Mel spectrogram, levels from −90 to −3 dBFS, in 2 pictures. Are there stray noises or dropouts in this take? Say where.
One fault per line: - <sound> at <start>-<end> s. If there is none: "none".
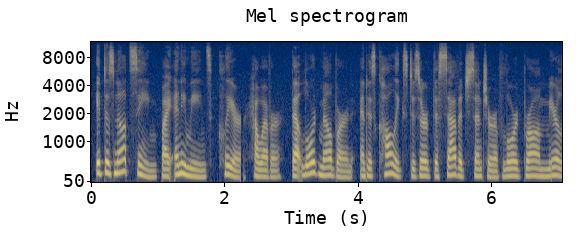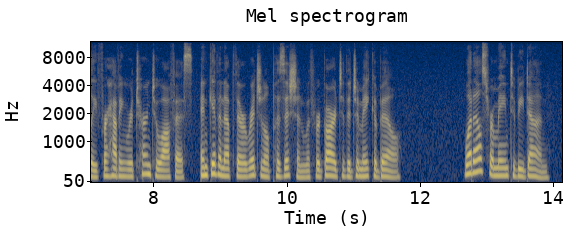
- dropout at 2.2-2.3 s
